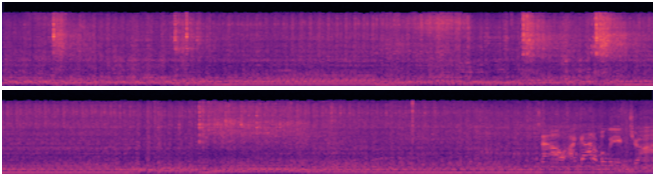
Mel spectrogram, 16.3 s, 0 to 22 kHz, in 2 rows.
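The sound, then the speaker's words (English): A flathead V8 car engine idles with a deep, steady, throbbing rumble as the car is slowly backed up in a museum, its low drone shifting slightly in pitch, with faint murmuring from a small watching crowd in the background. “You know, as good as it sounds just idling or, you know, backing up slowly here, you can only imagine what it must have sounded like.”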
